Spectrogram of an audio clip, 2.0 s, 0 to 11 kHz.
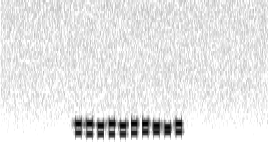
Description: DTMF, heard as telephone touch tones, dialled by machine, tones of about 40 ms. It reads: 6323269879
